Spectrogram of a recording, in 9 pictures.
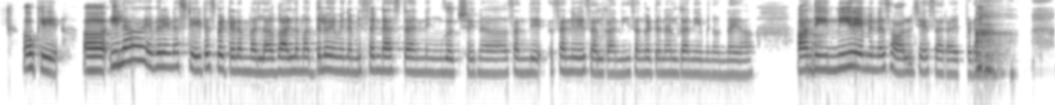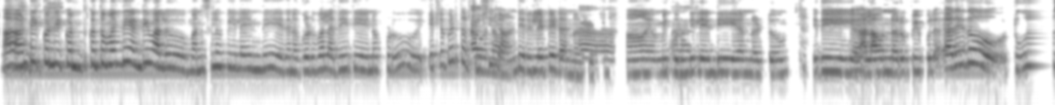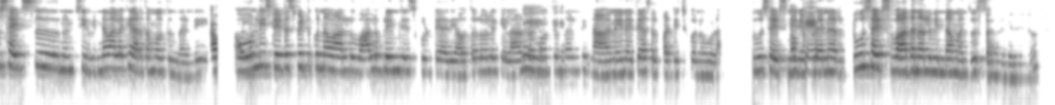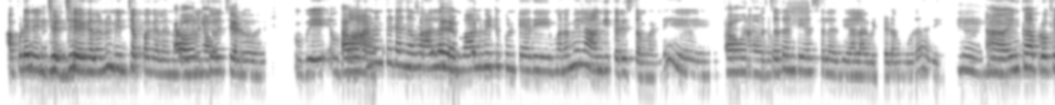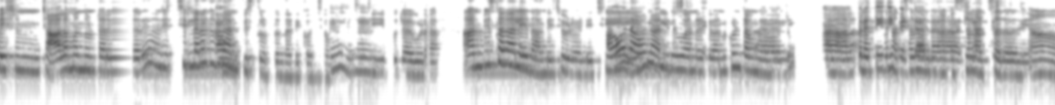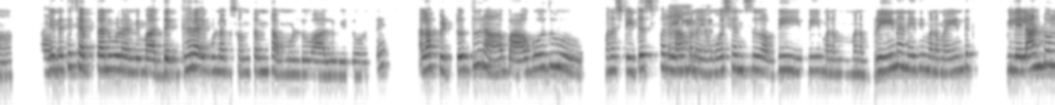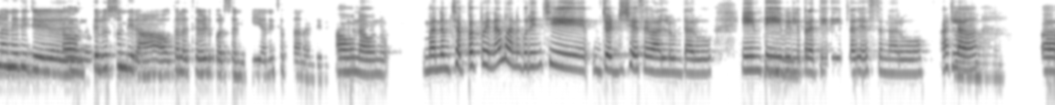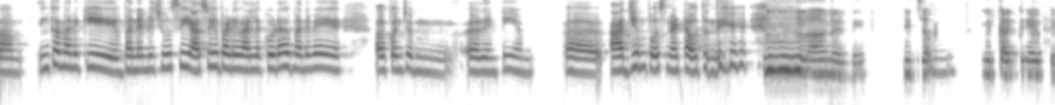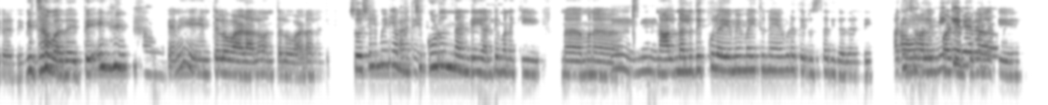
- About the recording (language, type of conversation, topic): Telugu, podcast, సామాజిక మాధ్యమాల వాడకం మీ వ్యక్తిగత జీవితాన్ని ఎలా ప్రభావితం చేసింది?
- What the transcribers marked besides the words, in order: other background noise; in English: "స్టేటస్"; in English: "మిస్‌అండర్‌స్టాండింగ్స్"; in English: "సాల్వ్"; chuckle; mechanical hum; chuckle; in English: "రిలేటెడ్"; distorted speech; in English: "పీపుల్"; in English: "టూ సైడ్స్"; in English: "ఓన్లీ స్టేటస్"; in English: "బ్లేమ్"; in English: "టూ సైడ్స్"; in English: "టూ సైడ్స్"; laughing while speaking: "జడ్జ్ జేయగలను"; in English: "జడ్జ్ జేయగలను"; in English: "కరెక్ట్"; in English: "ప్రొఫెషన్"; in English: "చీప్‌గా"; stressed: "దగ్గర"; in English: "స్టేటస్"; in English: "ఎమోషన్స్"; in English: "బ్రెయిన్"; in English: "మైండ్"; in English: "థర్డ్ పర్సన్‌కి"; in English: "జడ్జ్"; chuckle; in English: "కరెక్ట్‌గా"; laughing while speaking: "నిజం అదైతే"; in English: "సోషల్ మీడియా"; lip smack; in English: "ఇంపార్టెంట్"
